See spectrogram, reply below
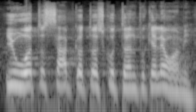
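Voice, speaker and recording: A man pastor preaches a lively, joking sermon at a church conference. His voice sits high and bright with a heavy gravelly rasp, and he keeps slipping into little acted scenes. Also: rapid-fire, a little hiss or hum. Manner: animated, playful, acts out scenes. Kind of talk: humorous sermon.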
